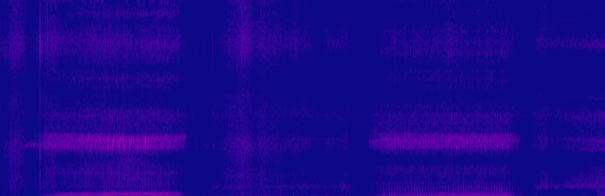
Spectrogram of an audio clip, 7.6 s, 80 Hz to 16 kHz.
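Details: Loud, rattling snores on each breath in with quiet breaths out, about two snoring breaths, recorded at 2:38 am on a Saturday; snoring like a bear.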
